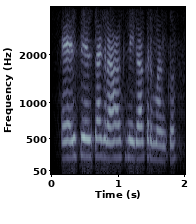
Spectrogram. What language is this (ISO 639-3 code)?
mar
